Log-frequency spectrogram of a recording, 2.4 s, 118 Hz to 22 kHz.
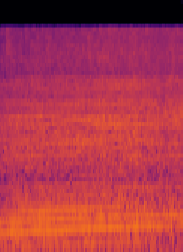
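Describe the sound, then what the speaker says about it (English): Revving twin-cylinder exhaust of a 2023 Ducati Hypermotard SP motorcycle, a loud, close, steady throbbing engine note that holds without a break and with no talk over it. "The exhaust barks at you too."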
